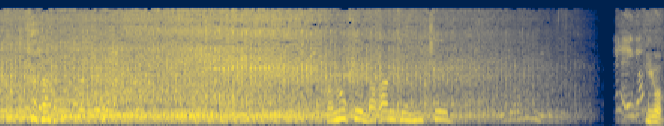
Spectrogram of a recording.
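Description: A tractor engine runs with a steady, close rumbling hum.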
